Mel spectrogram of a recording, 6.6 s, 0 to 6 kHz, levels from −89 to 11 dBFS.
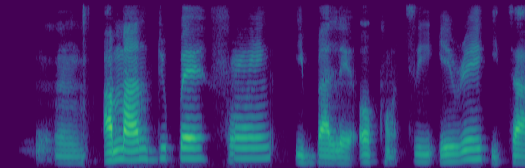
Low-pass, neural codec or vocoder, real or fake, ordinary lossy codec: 5.4 kHz; codec, 16 kHz, 1 kbps, X-Codec, WavLM features, trained on Multilingual LibriSpeech; fake; none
